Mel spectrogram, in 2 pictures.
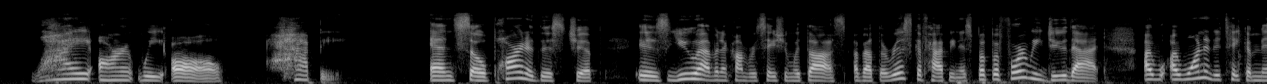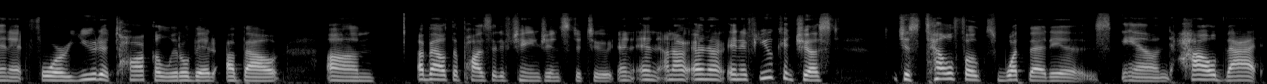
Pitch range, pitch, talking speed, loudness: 180-230 Hz, 195 Hz, 165 wpm, -24 LUFS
